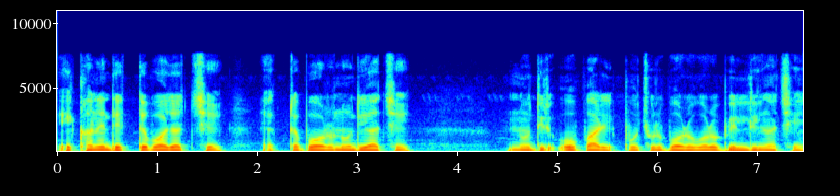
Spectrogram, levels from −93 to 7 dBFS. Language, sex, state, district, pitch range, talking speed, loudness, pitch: Bengali, male, West Bengal, Purulia, 105-110 Hz, 120 wpm, -17 LUFS, 110 Hz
